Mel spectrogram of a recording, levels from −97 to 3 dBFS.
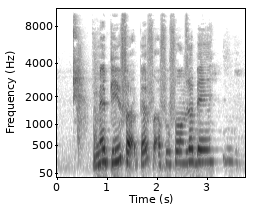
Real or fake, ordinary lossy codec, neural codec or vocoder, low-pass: real; Opus, 64 kbps; none; 9.9 kHz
